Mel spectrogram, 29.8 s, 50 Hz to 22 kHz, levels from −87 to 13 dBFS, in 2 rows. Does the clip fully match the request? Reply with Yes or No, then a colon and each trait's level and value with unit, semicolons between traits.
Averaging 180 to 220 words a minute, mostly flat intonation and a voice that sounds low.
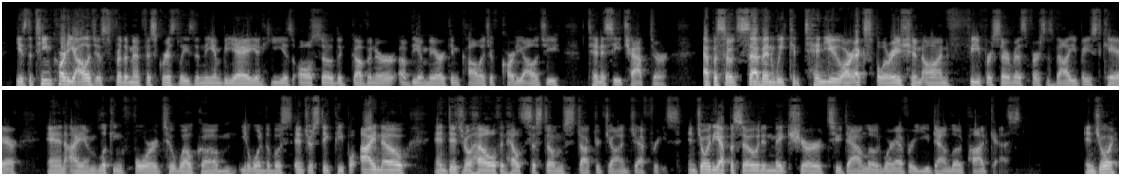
No: average, 160 wpm; narrow, 2.1 semitones; low, 120 Hz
